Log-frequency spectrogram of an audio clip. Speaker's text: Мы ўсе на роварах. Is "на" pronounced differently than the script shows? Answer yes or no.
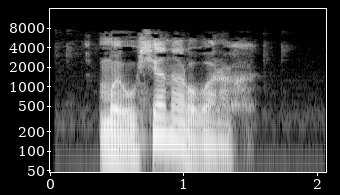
no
